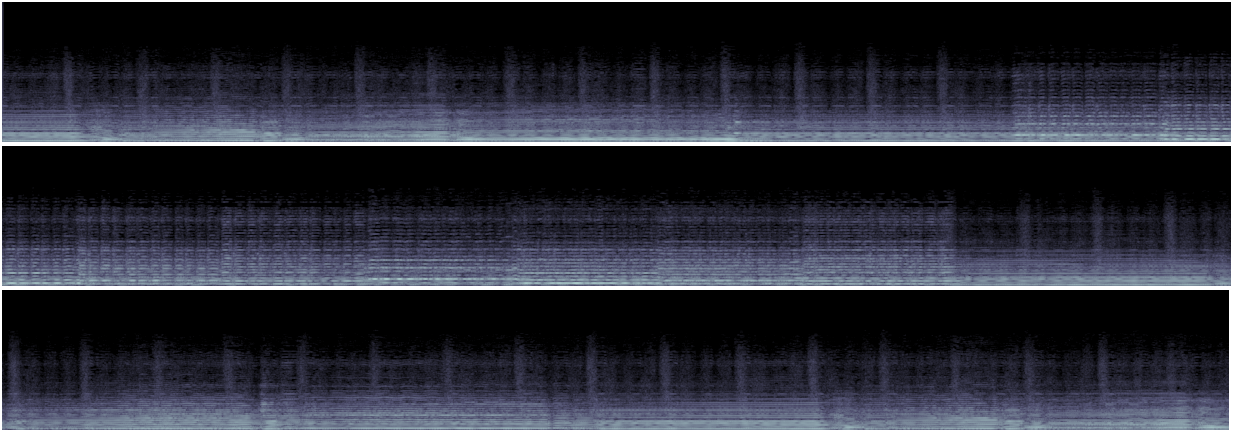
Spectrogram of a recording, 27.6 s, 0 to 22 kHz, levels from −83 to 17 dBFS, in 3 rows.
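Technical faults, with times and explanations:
No technical faults can be heard anywhere in the clip. Nothing in the audio calls for a time stamp or an explanation.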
